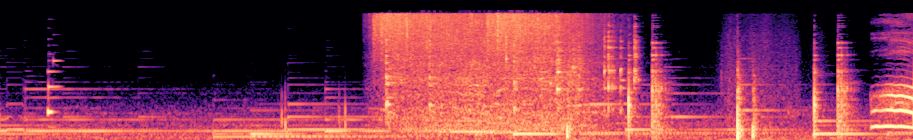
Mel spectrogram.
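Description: Food cooked in a Genshin Impact kitchen scene: a sustained sizzle of frying starts partway through, with clinks of pots, pans and utensils and a few short musical tones around it, and no voices.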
